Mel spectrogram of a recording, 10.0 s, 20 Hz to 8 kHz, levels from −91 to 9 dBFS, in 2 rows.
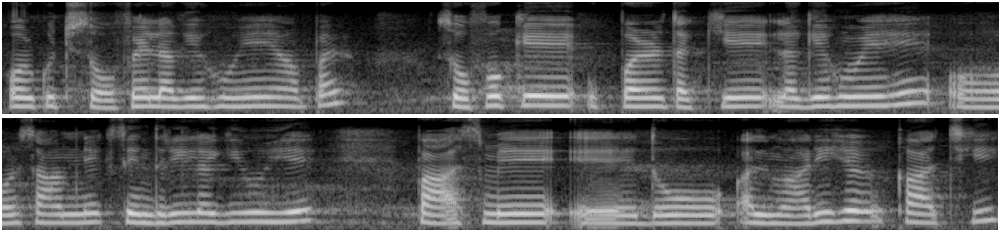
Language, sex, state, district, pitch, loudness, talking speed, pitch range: Hindi, female, Madhya Pradesh, Dhar, 230 Hz, -16 LUFS, 180 wpm, 225-245 Hz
